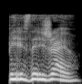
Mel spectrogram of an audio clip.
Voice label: Reloading Quiet, russian; Producer

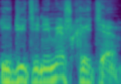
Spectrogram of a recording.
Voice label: emphatic go quiet, russian; Gambler

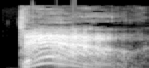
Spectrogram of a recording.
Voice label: kill confirmation, biker, survivor voice; Left 4 Dead 2

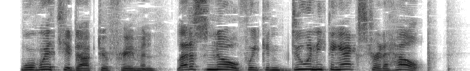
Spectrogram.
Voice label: squad train, female; npc; Garry's Mod; hl2

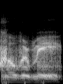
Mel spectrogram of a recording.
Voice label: cover me, separatist; player vo

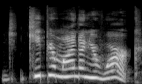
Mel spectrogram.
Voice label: answer, female; Garry's Mod; hl2

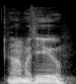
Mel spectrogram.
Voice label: answer, male; Garry's Mod; hl2

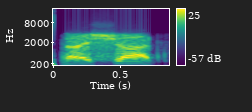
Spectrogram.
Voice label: radio bot nice shot, Counter-Strike swat; Global Offensive; player vo

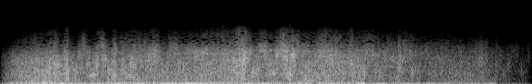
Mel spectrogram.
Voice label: strange talk; Garry's Mod; hl2; citadel

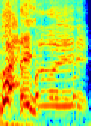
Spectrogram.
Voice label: Asian Ship Vox; Warlords; Units

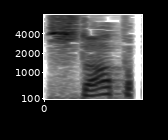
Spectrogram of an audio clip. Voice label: "STOP", taunt

